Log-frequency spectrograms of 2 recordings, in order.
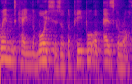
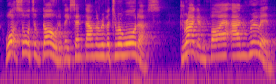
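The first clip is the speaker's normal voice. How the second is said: loud, higher orator; loud and clear; 7 semitones higher, 7 dB louder than usual. A narrator's reading. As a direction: declaim it to the crowd. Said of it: "spoke very loud and clear".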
